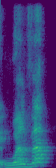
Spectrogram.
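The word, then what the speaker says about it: Huelva: هذه صوره ايضا حديثه، كما تلاحظون الاتش هنا مثل لفظ، فهي ولفا، اوكي، فهذه هي المدينه اللي كانت التي توفى فيها ابن حزم الاندلسي.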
